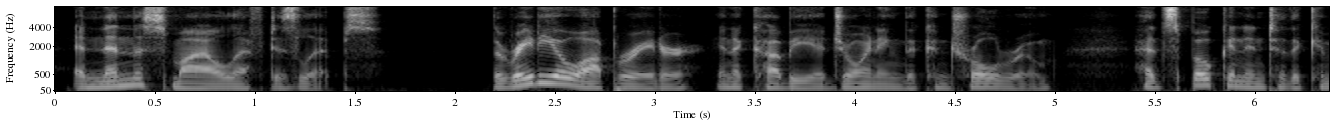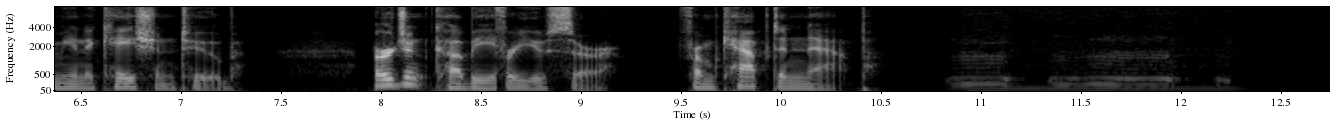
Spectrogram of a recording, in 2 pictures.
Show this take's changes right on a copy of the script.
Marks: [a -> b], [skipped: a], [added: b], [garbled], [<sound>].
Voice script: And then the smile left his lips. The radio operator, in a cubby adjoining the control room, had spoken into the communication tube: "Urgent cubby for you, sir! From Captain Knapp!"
And then the smile left his lips. The radio operator, in a cubby adjoining the control room, had spoken into the communication tube: "Urgent cubby for you, sir! From Captain Knapp!" [sigh]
